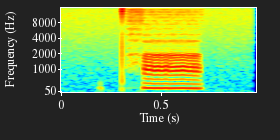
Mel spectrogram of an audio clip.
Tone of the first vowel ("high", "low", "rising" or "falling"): low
